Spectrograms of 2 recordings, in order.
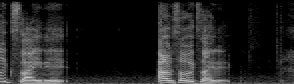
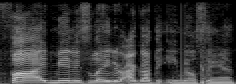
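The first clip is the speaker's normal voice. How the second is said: normal talking voice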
